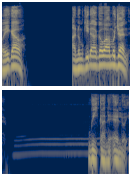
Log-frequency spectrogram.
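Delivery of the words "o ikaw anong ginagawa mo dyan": high, loud yelling shout. Reading a horror story aloud, a character calls out to a creature: shouting. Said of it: "Dahil sa ginawang pagsigaw".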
